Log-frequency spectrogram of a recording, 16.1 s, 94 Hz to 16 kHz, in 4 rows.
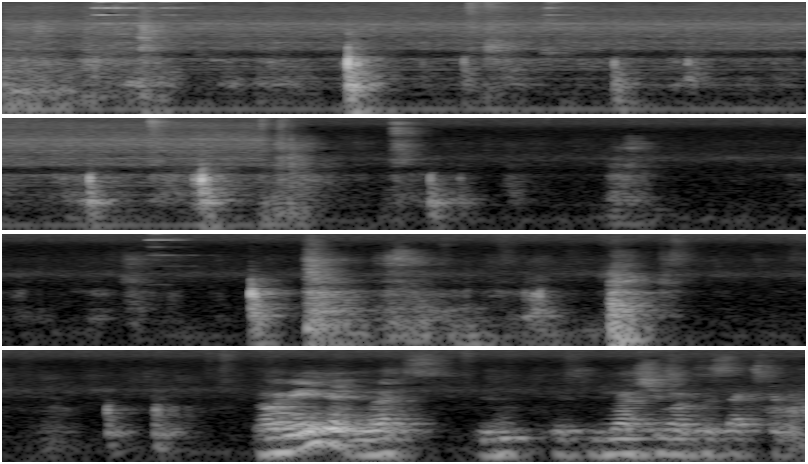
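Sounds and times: household knocks and clicks: 0.0 - 7.2, 9.2 - 11.4.

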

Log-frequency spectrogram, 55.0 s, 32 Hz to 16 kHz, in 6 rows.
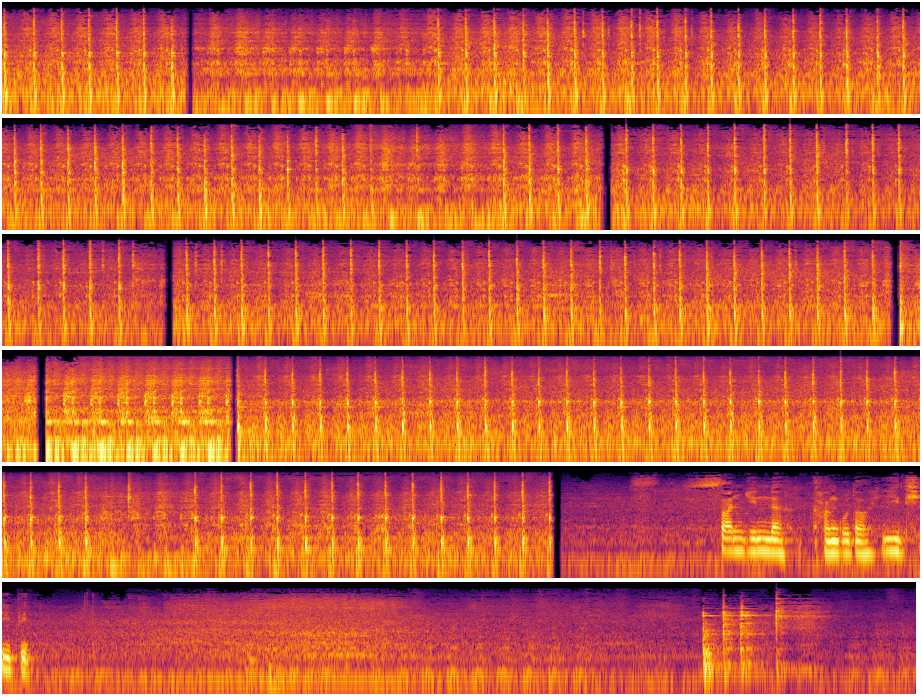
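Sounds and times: power hammer pounding hot steel: 0.0 - 42.3.

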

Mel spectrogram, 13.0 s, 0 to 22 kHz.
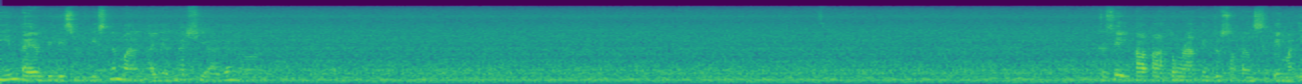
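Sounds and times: microwave oven humming: 0.0 - 13.0.

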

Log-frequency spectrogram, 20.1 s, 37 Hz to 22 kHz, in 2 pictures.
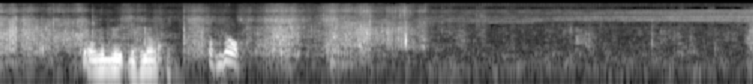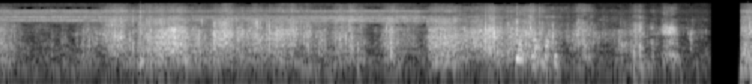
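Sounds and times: dry leaves rustling: 0.0 - 6.4, 9.8 - 19.3
forest insects droning: 0.0 - 20.0
machete scraping in soil: 2.4 - 5.8, 11.1 - 19.2.

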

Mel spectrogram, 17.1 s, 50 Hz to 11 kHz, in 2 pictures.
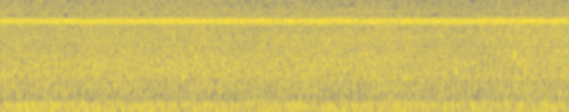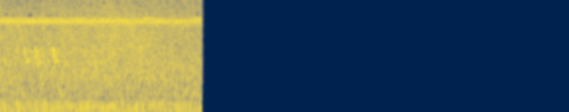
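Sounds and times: low hum: 0.0 - 11.6
steady hiss: 0.0 - 11.6.

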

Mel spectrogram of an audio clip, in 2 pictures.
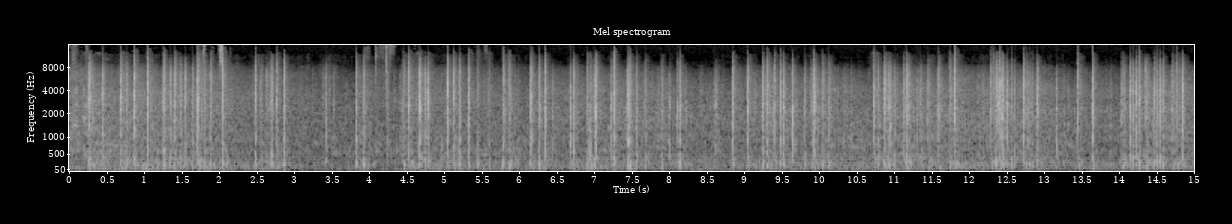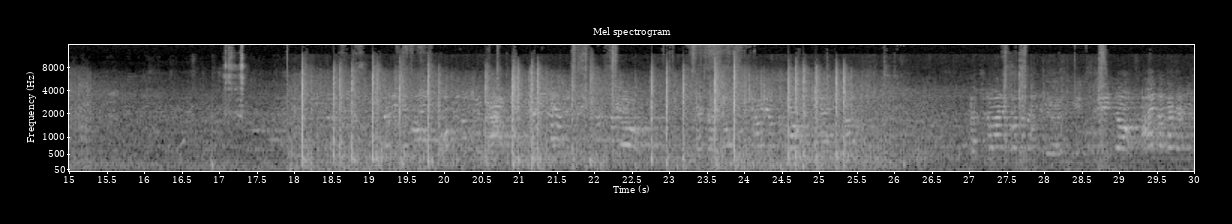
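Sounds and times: fireworks bursting: 17.9 - 26.6.

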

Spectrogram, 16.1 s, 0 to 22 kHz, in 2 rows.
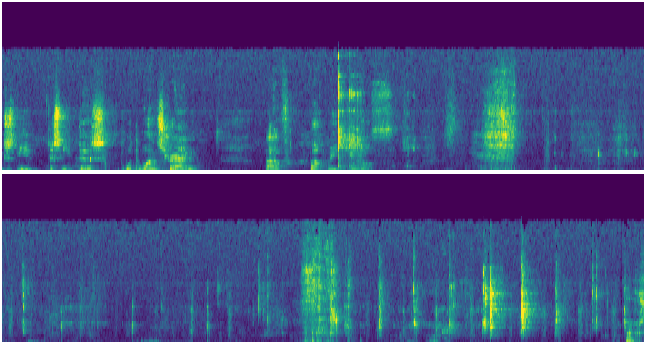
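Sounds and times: person chewing and slurping noodles: 6.0 - 15.8.

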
